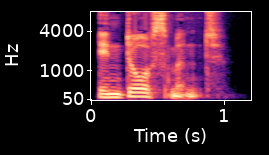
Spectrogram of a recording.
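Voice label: "indorsement", British English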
